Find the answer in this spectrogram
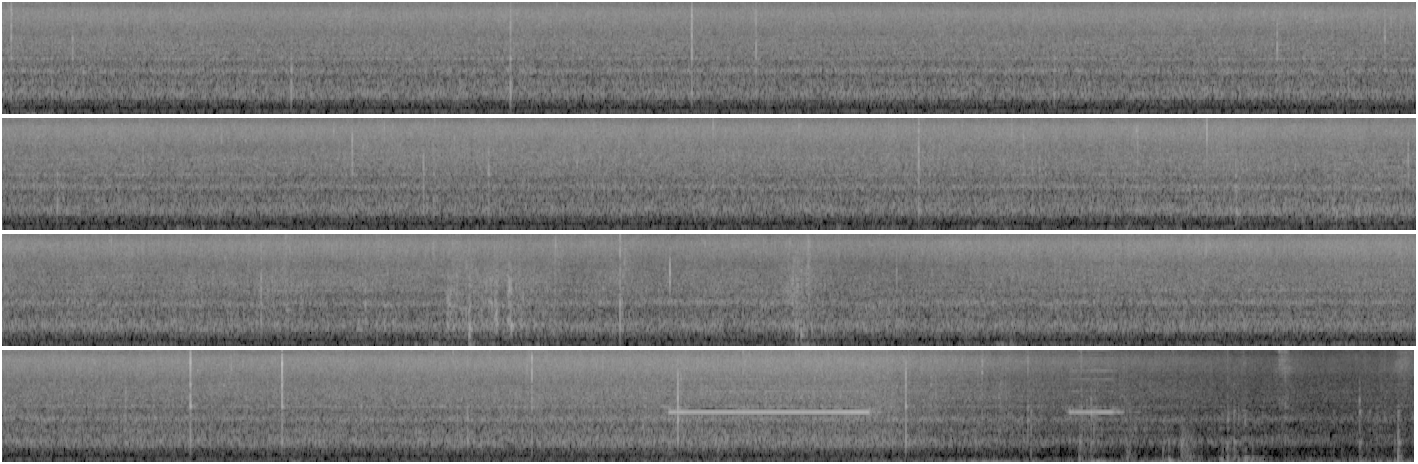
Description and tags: Sauteing Shrimp
I sautéed shrimp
